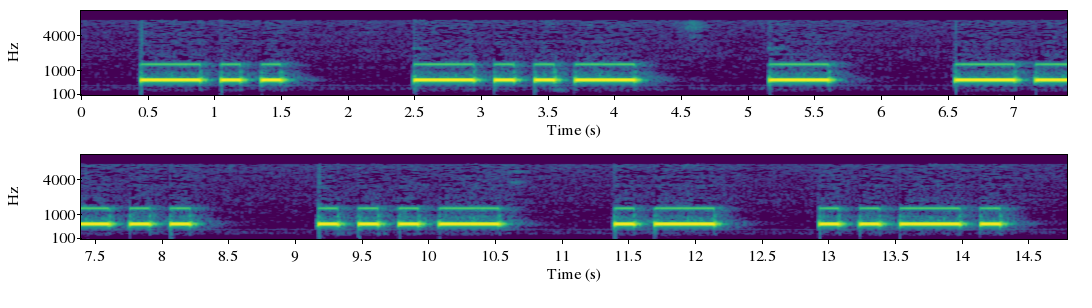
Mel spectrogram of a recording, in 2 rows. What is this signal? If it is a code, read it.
Morse code, heard as a keyed tone, about 8 wpm, 650 Hz. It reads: D X T Z V A F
